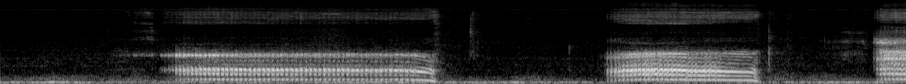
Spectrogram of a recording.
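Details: Sam-chan the Pomeranian, recorded 31 July 2015, gives rather hearty snores: a long, rough, vibrating drone over two seconds, a quiet breath, then a shorter rasping snore and the start of another.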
